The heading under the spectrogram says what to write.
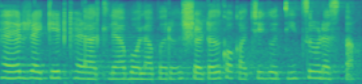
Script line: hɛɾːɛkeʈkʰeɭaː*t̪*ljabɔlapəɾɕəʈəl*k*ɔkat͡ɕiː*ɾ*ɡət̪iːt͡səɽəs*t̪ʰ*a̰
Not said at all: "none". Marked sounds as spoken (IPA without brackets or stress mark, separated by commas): t̪, k, none, t̪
